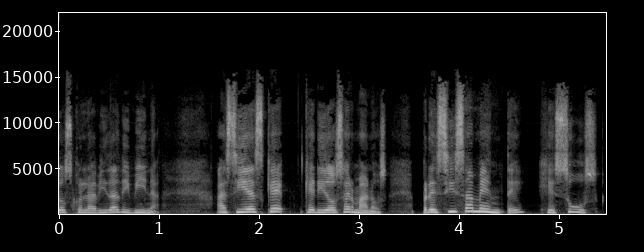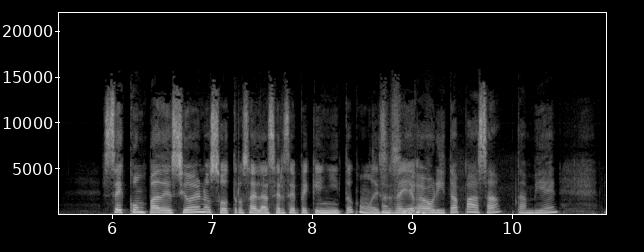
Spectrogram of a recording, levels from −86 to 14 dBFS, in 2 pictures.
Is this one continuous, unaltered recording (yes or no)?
no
